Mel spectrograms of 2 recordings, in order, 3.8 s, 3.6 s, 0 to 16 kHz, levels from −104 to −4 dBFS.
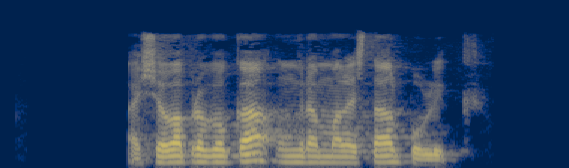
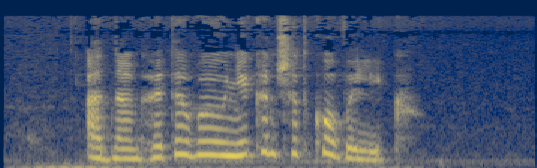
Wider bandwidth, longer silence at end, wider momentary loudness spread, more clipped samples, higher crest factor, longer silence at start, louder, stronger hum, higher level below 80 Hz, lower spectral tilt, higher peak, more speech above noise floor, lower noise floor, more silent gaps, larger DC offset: second, 8 kHz vs 11.5 kHz; about the same, 0.8 s vs 0.8 s; second, 11 LU vs 14 LU; neither; about the same, 18 dB vs 18 dB; first, 0.85 s vs 0.25 s; second, -31 LUFS vs -23 LUFS; neither; second, -74 dBFS vs -62 dBFS; first, -6 dB/octave vs -4 dB/octave; second, -14 dBFS vs -8 dBFS; first, over 59 dB vs 39 dB; first, under -90 dBFS vs -62 dBFS; neither; neither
